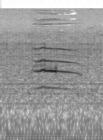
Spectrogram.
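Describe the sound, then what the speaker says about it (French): A single cat meows on a farm map in a video game, a short tonal cry that rises and falls, fairly faint and alone over a quiet background. "on entend un chat, mais on le voit pas sur ta map"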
